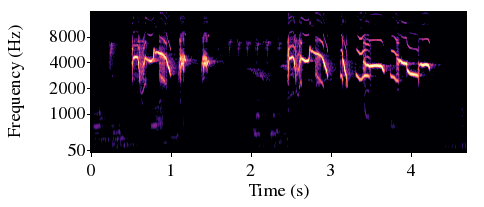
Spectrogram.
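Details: Fighting song of an oriental magpie-robin, locally kacer, in Indonesia: two vigorous bursts of ringing whistles, quick upward and downward slides and sharp clicky chatter, with faint twittering between them.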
